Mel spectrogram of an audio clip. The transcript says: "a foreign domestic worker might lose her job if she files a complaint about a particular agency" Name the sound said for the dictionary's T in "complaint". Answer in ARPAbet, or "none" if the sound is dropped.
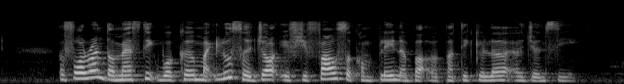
none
